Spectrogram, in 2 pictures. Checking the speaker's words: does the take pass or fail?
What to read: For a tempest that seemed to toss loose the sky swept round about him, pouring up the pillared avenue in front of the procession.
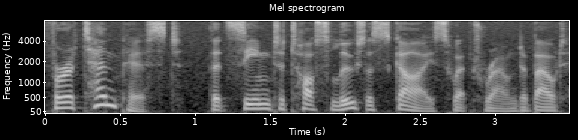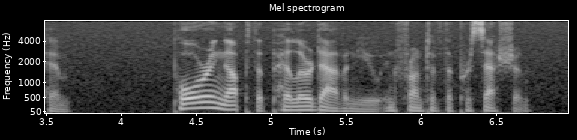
pass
